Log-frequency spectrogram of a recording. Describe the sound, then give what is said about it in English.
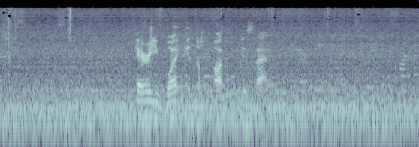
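A steady, loud engine roar like an airplane passing overhead fills the whole recording, a low droning rumble that never lets up while a person speaks excitedly over it. “Are you about to crash into another airplane, Carrie?”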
